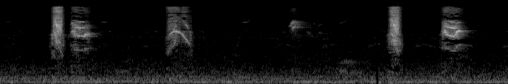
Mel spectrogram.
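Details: Female double-collared seedeater calling, a call used to make males sing: sharp, high, buzzy chips, some single and some doubled, spaced about a second apart over a faint low background hum.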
